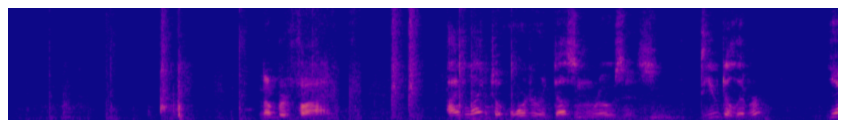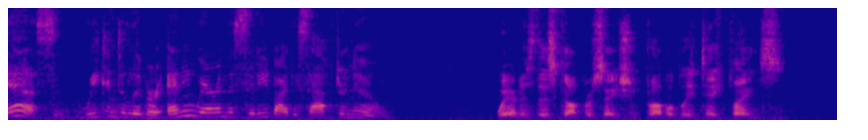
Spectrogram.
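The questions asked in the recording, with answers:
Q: Where does this conversation probably take place?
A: At a flower shop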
